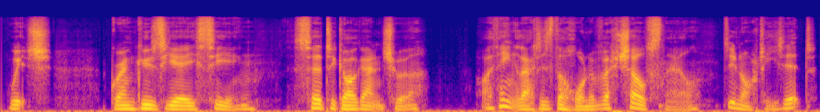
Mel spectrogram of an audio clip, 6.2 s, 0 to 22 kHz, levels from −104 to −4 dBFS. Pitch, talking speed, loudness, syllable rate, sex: 125 Hz, 195 wpm, -17 LUFS, 4.9 syllables/s, male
